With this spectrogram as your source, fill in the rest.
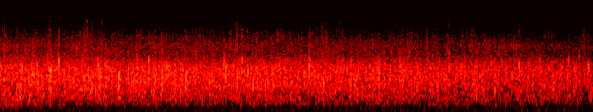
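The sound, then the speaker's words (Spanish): Loud, sustained applause from a crowd giving strong applause to the Lord, a dense steady patter of many hands clapping at once with no pauses, filling the whole three seconds without talk over it. “Démosle, démosle palmas fuertes al Señor”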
